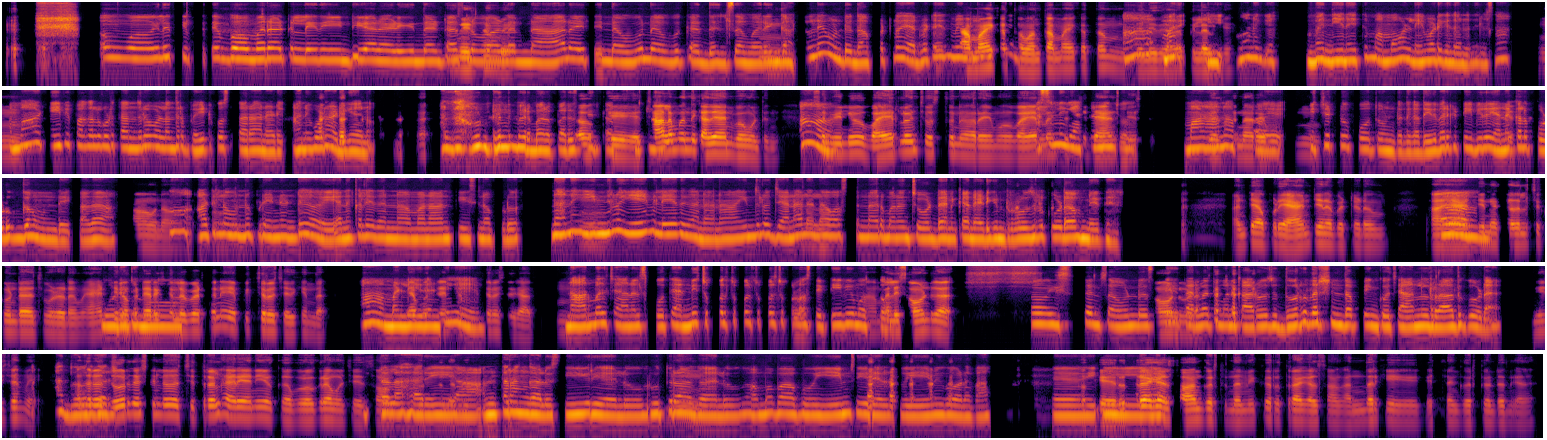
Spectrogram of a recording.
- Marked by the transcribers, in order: chuckle; laughing while speaking: "అమ్మో! ఇలా తిప్పితే బొమ్మరాటం లేదేంటి … నవ్వు కాదు తెలుసా?"; tapping; laugh; laughing while speaking: "ఉంటుంది మరి మన పరిస్థితి అప్పట్లో"; in English: "వైర్‌లో"; in English: "వైర్‌లో"; in English: "డాన్స్"; in English: "యెస్. యెస్"; in English: "సో"; laugh; in English: "యాంటీనా"; in English: "యాంటీనా"; in English: "యాంటీనా"; in English: "డైరెక్షన్‌లో"; in English: "నార్మల్ చానెల్స్"; in English: "సౌండ్‌గా"; other noise; in English: "సౌండ్"; laugh; in English: "చానెల్"; in English: "ప్రోగ్రామ్"; in English: "సాంగ్స్"; laugh; in English: "యాడ్"; in English: "సాంగ్"; in English: "సాంగ్"
- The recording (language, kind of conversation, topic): Telugu, podcast, మీకు ఇష్టమైన పాత టెలివిజన్ ప్రకటన ఏదైనా ఉందా?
